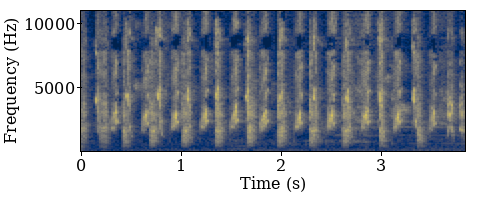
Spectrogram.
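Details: Javan myna tutor song, played to encourage other birds to sing: a rhythmic series of scratchy, whistled chirps repeated about five times a second, even and loud throughout.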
